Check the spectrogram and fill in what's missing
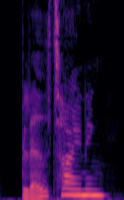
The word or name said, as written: bladtegning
